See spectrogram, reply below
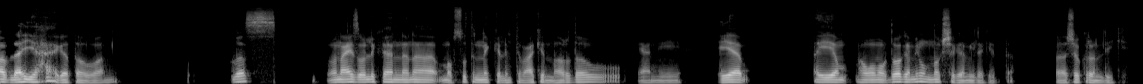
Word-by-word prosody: قبل 110 Hz, -2 st, +6 dB
أي 115 Hz, 0 st, +7 dB
حاجة 155 Hz, -5 st, +2 dB
طبعًا. 90 Hz, -1 st, -3 dB, 1.2 s
بس. 130 Hz, +3 st, -1 dB, 0.5 s
وأنا 105 Hz, +4 st, +3 dB
عايز 115 Hz, -1 st, +4 dB
أقول 110 Hz, +1 st, +4 dB
لِك 120 Hz, -, +1 dB
كده 115 Hz, -2 st, +3 dB
إن 110 Hz, -1 st, +2 dB
أنا 110 Hz, -1 st, +2 dB
مبسوط 95 Hz, +1 st, -5 dB
إن 105 Hz, -, -1 dB
أنا 105 Hz, -, +2 dB
اتكلمت 95 Hz, -1 st, -6 dB
معاكِ 95 Hz, +2 st, -2 dB
النهارده 95 Hz, +5 st, -2 dB
ويعني 90 Hz, -5 st, -8 dB, 0.4 s
هي 105 Hz, +1 st, +5 dB, 0.7 s
هي 110 Hz, 0 st, +4 dB, 0.2 s
هو 105 Hz, 0 st, +1 dB
موضوع 110 Hz, +3 st, +3 dB
جميل 120 Hz, +2 st, +1 dB
ومناقشة 115 Hz, -3 st, -1 dB
جميلة 90 Hz, -1 st, -3 dB
جدًا، -, -, -16 dB, 0.4 s
فشكرًا 95 Hz, +2 st, -2 dB
ليكِ. 85 Hz, -2 st, -9 dB
105 Hz, 150 wpm, -24 LUFS, 90-115 Hz, 1.2 s, أي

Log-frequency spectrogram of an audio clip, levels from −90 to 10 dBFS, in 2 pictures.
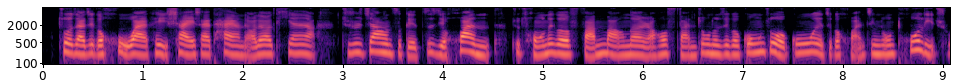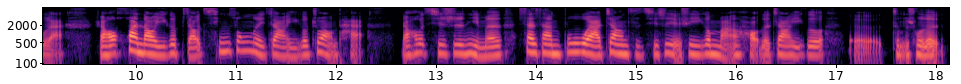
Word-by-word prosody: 坐 245 Hz, -3 st, +3 dB
在 210 Hz, -2 st, +5 dB
这 205 Hz, -, -3 dB
个 205 Hz, -, +6 dB
户 210 Hz, 0 st, -2 dB
外， 205 Hz, -2 st, +6 dB
可 220 Hz, -, -3 dB
以 205 Hz, -, -1 dB
晒 205 Hz, 0 st, +2 dB
一 -, -, +1 dB
晒 205 Hz, 0 st, 0 dB
太 225 Hz, +2 st, 0 dB
阳， 200 Hz, -1 st, -2 dB
聊 175 Hz, -2 st, -3 dB
聊 210 Hz, 0 st, +3 dB
天 220 Hz, +1 st, -4 dB
啊。 200 Hz, -, -6 dB, 0.2 s
就 225 Hz, -, -9 dB
是 235 Hz, 0 st, -3 dB
这 245 Hz, +4 st, +1 dB
样 240 Hz, -3 st, +3 dB
子 205 Hz, -, -6 dB
给 175 Hz, -4 st, -3 dB
自 235 Hz, +8 st, -8 dB
己 200 Hz, -, -2 dB
换 235 Hz, -2 st, +4 dB, 0.2 s
就 230 Hz, -, -9 dB
从 195 Hz, -2 st, -3 dB
那 225 Hz, -, +1 dB
个 215 Hz, -3 st, +6 dB
繁 200 Hz, -3 st, 0 dB
忙 205 Hz, -3 st, 0 dB
的， 200 Hz, -1 st, +1 dB
然 175 Hz, -1 st, -2 dB
后 205 Hz, +2 st, 0 dB
繁 185 Hz, -3 st, -5 dB
重 225 Hz, +2 st, -2 dB
的 210 Hz, -, +1 dB
这 205 Hz, -, -3 dB
个 200 Hz, -1 st, 0 dB
工 230 Hz, +4 st, 0 dB
作、 245 Hz, -6 st, +4 dB
工 225 Hz, +5 st, -2 dB
位 240 Hz, -2 st, +1 dB
这 190 Hz, -, -10 dB
个 190 Hz, -, -2 dB
环 190 Hz, -, -8 dB
境 210 Hz, +1 st, -3 dB
中 210 Hz, 0 st, -1 dB
脱 290 Hz, +6 st, +2 dB
离 215 Hz, -8 st, -3 dB
出 -, -, -13 dB
来， -, -, -6 dB, 0.3 s
然 195 Hz, -, +2 dB
后 210 Hz, -, +6 dB
换 260 Hz, +4 st, +7 dB
到 215 Hz, -3 st, +6 dB
一 185 Hz, -, -3 dB
个 220 Hz, -, -2 dB
比 210 Hz, -, -17 dB
较 170 Hz, -1 st, 0 dB
轻 255 Hz, 0 st, -7 dB
松 265 Hz, +1 st, -5 dB
的 225 Hz, -5 st, -2 dB
这 200 Hz, +2 st, -2 dB
样 180 Hz, -2 st, -2 dB
一 165 Hz, 0 st, -9 dB
个 195 Hz, +1 st, -3 dB
状 230 Hz, +3 st, -1 dB
态。 -, -, -8 dB, 0.4 s
然 190 Hz, -, -2 dB
后 225 Hz, +2 st, -3 dB
其 220 Hz, 0 st, -6 dB
实 215 Hz, +1 st, -3 dB
你 210 Hz, -2 st, -1 dB
们 180 Hz, +2 st, 0 dB, 0.2 s
散 240 Hz, -2 st, +4 dB
散 220 Hz, -2 st, +2 dB
步 240 Hz, +3 st, -2 dB
啊， 215 Hz, -5 st, +7 dB
这 200 Hz, +6 st, -2 dB
样 215 Hz, -3 st, +2 dB
子 200 Hz, -1 st, -10 dB
其 190 Hz, +2 st, -11 dB
实 230 Hz, -, -6 dB
也 215 Hz, -1 st, -3 dB
是 215 Hz, -, -5 dB
一 200 Hz, -, -3 dB
个 215 Hz, -, 0 dB
蛮 205 Hz, 0 st, -2 dB
好 -, -, -1 dB
的 -, -, -5 dB
这 210 Hz, -, -2 dB
样 200 Hz, -, 0 dB
一 185 Hz, 0 st, -7 dB
个 190 Hz, -1 st, -2 dB, 0.3 s
呃， -, -, -8 dB
怎 -, -, -5 dB
么 -, -, -6 dB
说 -, -, 0 dB
呢， -, -, +3 dB
210 Hz, 335 characters per minute, -25 LUFS, 195-230 Hz, 0.4 s, 换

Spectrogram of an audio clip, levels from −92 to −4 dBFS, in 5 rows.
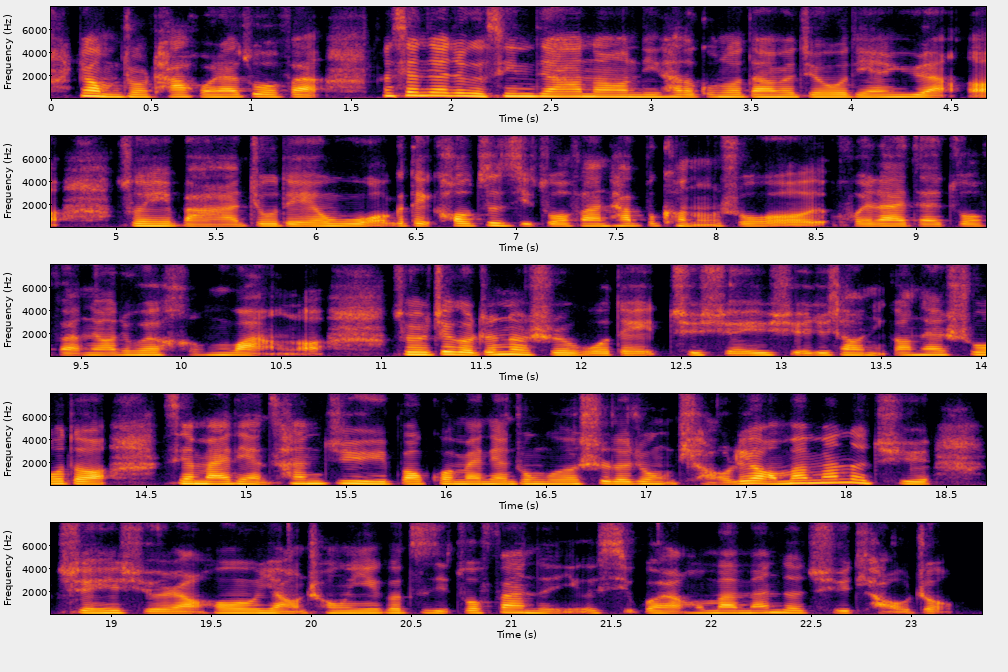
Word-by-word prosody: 要 240 Hz, -2 st, +7 dB
么 185 Hz, -, +2 dB
就 185 Hz, -, -1 dB
是 175 Hz, -, -1 dB
他 190 Hz, +3 st, +1 dB
回 170 Hz, -3 st, -2 dB
来 170 Hz, 0 st, +3 dB
做 185 Hz, 0 st, 0 dB
饭。 -, -, +1 dB, 0.3 s
那 255 Hz, -, +1 dB
现 280 Hz, +3 st, +3 dB
在 270 Hz, -1 st, +4 dB
这 255 Hz, -, +3 dB
个 220 Hz, -3 st, +4 dB
新 220 Hz, -1 st, +3 dB
家 205 Hz, -1 st, +3 dB
呢， 190 Hz, -2 st, +3 dB
离 170 Hz, -1 st, 0 dB
他 180 Hz, -, 0 dB
的 170 Hz, -, 0 dB
工 180 Hz, +2 st, -6 dB
作 180 Hz, 0 st, +2 dB
单 170 Hz, 0 st, +2 dB
位 175 Hz, -, +1 dB
就 170 Hz, 0 st, -4 dB
有 170 Hz, 0 st, +2 dB
点 165 Hz, +1 st, -1 dB
远 165 Hz, -3 st, +2 dB
了， -, -, +2 dB, 0.3 s
所 185 Hz, -, -1 dB
以 175 Hz, -1 st, +3 dB
吧， 150 Hz, -2 st, -2 dB
就 170 Hz, +1 st, -2 dB
得 160 Hz, 0 st, 0 dB
我 170 Hz, 0 st, +1 dB
得 180 Hz, -2 st, -1 dB
靠 185 Hz, -, +1 dB
自 195 Hz, +2 st, 0 dB
己 170 Hz, -1 st, -5 dB
做 165 Hz, 0 st, -2 dB
饭， 165 Hz, 0 st, 0 dB
他 175 Hz, +1 st, 0 dB
不 180 Hz, +1 st, -9 dB
可 175 Hz, -1 st, -3 dB
能 -, -, -7 dB
说 170 Hz, +1 st, -1 dB
回 165 Hz, -1 st, -5 dB
来 165 Hz, -1 st, +3 dB
再 160 Hz, -1 st, -3 dB
做 160 Hz, 0 st, -5 dB
饭， 160 Hz, -1 st, -2 dB
那 160 Hz, -, -2 dB
样 160 Hz, +1 st, -1 dB
就 170 Hz, -, -3 dB
会 170 Hz, 0 st, +2 dB
很 165 Hz, 0 st, -6 dB
晚 165 Hz, -2 st, +3 dB
了。 -, -, -4 dB, 0.3 s
所 200 Hz, -3 st, +4 dB
以 -, -, +5 dB
这 215 Hz, +3 st, +4 dB
个 190 Hz, -, +6 dB
真 195 Hz, +3 st, +2 dB
的 210 Hz, -2 st, +5 dB
是 170 Hz, -2 st, 0 dB
我 160 Hz, 0 st, -1 dB
得 155 Hz, -2 st, -4 dB
去 170 Hz, -, -4 dB
学 155 Hz, -2 st, -3 dB
一 165 Hz, -, +2 dB
学， 165 Hz, -, -4 dB
就 165 Hz, -, -1 dB
像 165 Hz, -1 st, -1 dB
你 -, -, -10 dB
刚 165 Hz, 0 st, -2 dB
才 170 Hz, 0 st, +1 dB
说 195 Hz, +3 st, 0 dB
的， 175 Hz, -4 st, +4 dB, 0.3 s
先 195 Hz, -1 st, +2 dB
买 180 Hz, -1 st, +5 dB
点 170 Hz, -3 st, 0 dB
餐 190 Hz, 0 st, +1 dB
具， 190 Hz, -3 st, +2 dB
包 175 Hz, +1 st, +2 dB
括 185 Hz, +1 st, -1 dB
买 165 Hz, -1 st, +1 dB
点 165 Hz, -1 st, 0 dB
中 175 Hz, +1 st, -1 dB
国 170 Hz, 0 st, 0 dB
式 190 Hz, +3 st, -2 dB
的 175 Hz, -, +2 dB
这 -, -, 0 dB
种 175 Hz, -2 st, -2 dB
调 150 Hz, -, -6 dB
料， 210 Hz, +2 st, +5 dB
慢 220 Hz, +5 st, +4 dB
慢 265 Hz, +2 st, +2 dB
地 270 Hz, -4 st, +1 dB
去 175 Hz, -4 st, -3 dB, 0.3 s
学 175 Hz, -3 st, -2 dB
一 180 Hz, -, +3 dB
学， 155 Hz, -2 st, -4 dB
然 145 Hz, -1 st, +1 dB
后 170 Hz, -1 st, +1 dB
养 155 Hz, -4 st, 0 dB
成 160 Hz, 0 st, -3 dB
一 160 Hz, +1 st, -1 dB
个 170 Hz, 0 st, -2 dB
自 170 Hz, +1 st, -11 dB
己 160 Hz, -, -3 dB
做 180 Hz, +2 st, -2 dB
饭 195 Hz, +1 st, 0 dB
的 160 Hz, -, -4 dB
一 -, -, -11 dB
个 -, -, -7 dB
习 165 Hz, -, -10 dB
惯， 170 Hz, -, -2 dB
然 155 Hz, -, -1 dB
后 165 Hz, -, -7 dB
慢 170 Hz, 0 st, +1 dB
慢 180 Hz, +3 st, -1 dB
地 185 Hz, -2 st, -1 dB
去 165 Hz, -1 st, -7 dB
调 -, -, -6 dB
整。 -, -, -6 dB
170 Hz, 320 characters per minute, -21 LUFS, 165-185 Hz, 0.3 s, 要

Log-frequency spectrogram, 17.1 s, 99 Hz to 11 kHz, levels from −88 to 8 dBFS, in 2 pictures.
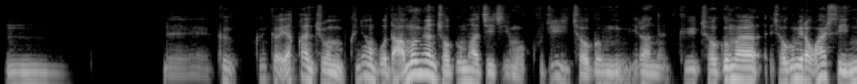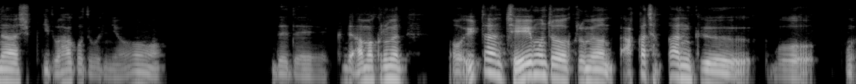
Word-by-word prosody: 음. 95 Hz, -2 st, -10 dB, 1.0 s
네. 85 Hz, -1 st, -18 dB
그 120 Hz, -3 st, -10 dB, 0.2 s
그러니까 135 Hz, +1 st, -5 dB
약간 140 Hz, -6 st, 0 dB
좀 100 Hz, -6 st, -1 dB
'그냥 145 Hz, +3 st, -4 dB
뭐 105 Hz, -2 st, -2 dB
남으면 175 Hz, +1 st, +4 dB
저금하지.'지 100 Hz, -4 st, -2 dB
뭐 80 Hz, -4 st, -7 dB
굳이 120 Hz, +5 st, -12 dB
저금이라는 95 Hz, -1 st, -4 dB
그 115 Hz, 0 st, -9 dB
저금할 125 Hz, +4 st, +3 dB
저금이라고 125 Hz, +4 st, +2 dB
할 155 Hz, -, +2 dB
수 110 Hz, -, -5 dB
있나 110 Hz, +2 st, +3 dB
싶기도 90 Hz, -3 st, -12 dB
하거든요. 85 Hz, -4 st, -9 dB, 1.1 s
네네. 80 Hz, -4 st, -11 dB, 0.2 s
근데 -, -, -5 dB
아마 125 Hz, -, +3 dB
그러면 130 Hz, -1 st, +2 dB, 0.4 s
어 -, -, -4 dB
일단 185 Hz, -6 st, +2 dB
제일 130 Hz, +8 st, +6 dB
먼저 150 Hz, -7 st, +4 dB
그러면 115 Hz, -3 st, +2 dB
아까 170 Hz, -, -1 dB
잠깐 150 Hz, -4 st, 0 dB
그 100 Hz, -6 st, 0 dB, 0.3 s
뭐 75 Hz, -2 st, -5 dB, 0.3 s
뭐 -, -, -11 dB
110 Hz, 265 characters per minute, -24 LUFS, 90-130 Hz, 1.1 s, 제일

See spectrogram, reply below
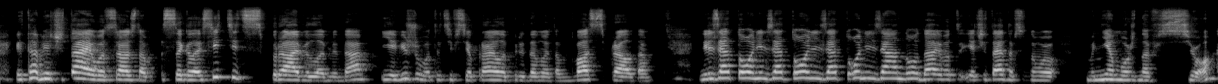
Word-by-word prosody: и 225 Hz, -, -3 dB
там 295 Hz, +4 st, +3 dB
я 260 Hz, -, +4 dB
читаю 255 Hz, 0 st, +5 dB
вот 210 Hz, -1 st, 0 dB
сразу 210 Hz, -1 st, +3 dB
там: 185 Hz, -2 st, -3 dB
"Согласитесь 225 Hz, +10 st, +1 dB
с -, -, -6 dB
правилами". 195 Hz, -5 st, +1 dB
Да, 220 Hz, +6 st, -3 dB
я 220 Hz, -1 st, -2 dB
вижу 245 Hz, +1 st, -4 dB
вот 195 Hz, 0 st, -9 dB
эти 210 Hz, +1 st, -10 dB
все 205 Hz, -2 st, -5 dB
правила 200 Hz, 0 st, +1 dB
передо 185 Hz, -1 st, -6 dB
мной, 180 Hz, -1 st, -7 dB
там 165 Hz, 0 st, -12 dB
20 215 Hz, +4 st, +1 dB
правил, 175 Hz, -3 st, +1 dB
там 165 Hz, 0 st, -7 dB, 0.5 s
нельзя 260 Hz, +5 st, +4 dB
то, 290 Hz, 0 st, +4 dB
нельзя 280 Hz, +1 st, +1 dB
то, 285 Hz, +2 st, +1 dB
нельзя 280 Hz, 0 st, 0 dB
то, 280 Hz, +2 st, -3 dB
нельзя 280 Hz, 0 st, 0 dB
оно, 270 Hz, 0 st, -1 dB
да, 240 Hz, 0 st, +2 dB
и 230 Hz, -, -4 dB
вот 225 Hz, 0 st, -9 dB
я 205 Hz, -, -8 dB
читаю 225 Hz, +2 st, +1 dB
это 205 Hz, -3 st, -7 dB
всё, 200 Hz, -1 st, -10 dB
думаю: 190 Hz, -2 st, -4 dB, 0.3 s
"Мне 210 Hz, +3 st, +1 dB
можно 200 Hz, -3 st, -3 dB
всё". 190 Hz, +6 st, -3 dB
220 Hz, 205 wpm, -22 LUFS, 195-260 Hz, 0.5 s, читаю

